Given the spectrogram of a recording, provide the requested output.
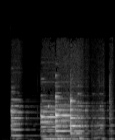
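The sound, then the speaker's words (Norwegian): A doorbell chimes indoors: a brief bright tone, a short pause, then a longer, fuller ringing chord that slowly fades. No voices over it. “Ah, da ringer det her.”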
